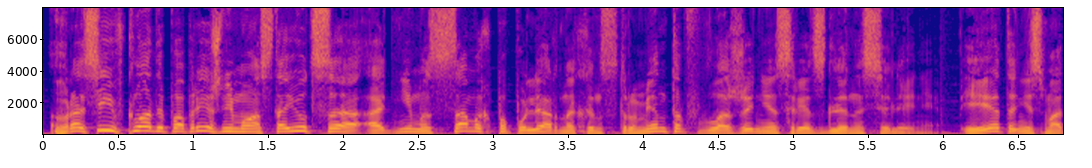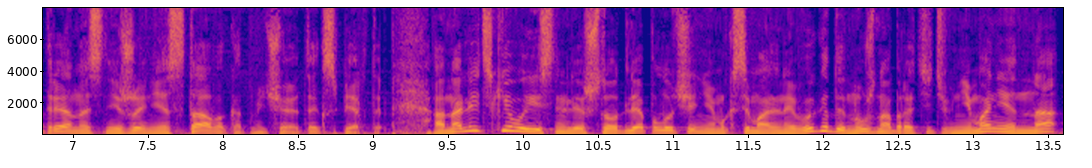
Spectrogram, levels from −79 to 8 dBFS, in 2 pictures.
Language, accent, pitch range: Russian, native, 120-170 Hz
